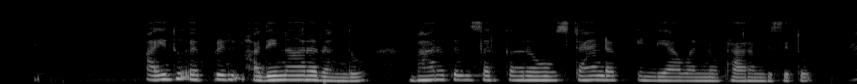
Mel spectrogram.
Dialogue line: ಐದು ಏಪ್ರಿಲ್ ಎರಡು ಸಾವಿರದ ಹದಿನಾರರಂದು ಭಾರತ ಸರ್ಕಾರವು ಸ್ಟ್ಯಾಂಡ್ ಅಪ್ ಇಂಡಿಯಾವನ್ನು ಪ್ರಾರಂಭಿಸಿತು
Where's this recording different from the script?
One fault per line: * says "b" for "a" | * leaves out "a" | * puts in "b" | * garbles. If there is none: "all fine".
* leaves out "ಎರಡು ಸಾವಿರದ"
